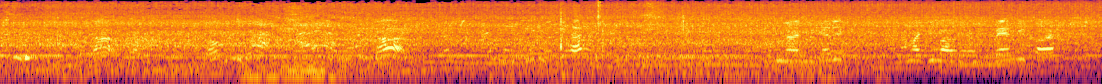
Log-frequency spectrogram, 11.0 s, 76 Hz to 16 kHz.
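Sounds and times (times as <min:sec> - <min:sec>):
vehicle engine idling: 0:00.0 - 0:11.0
voices: 0:00.0 - 0:11.0.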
